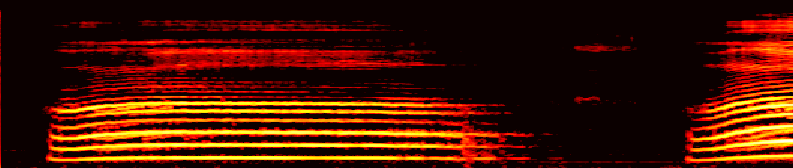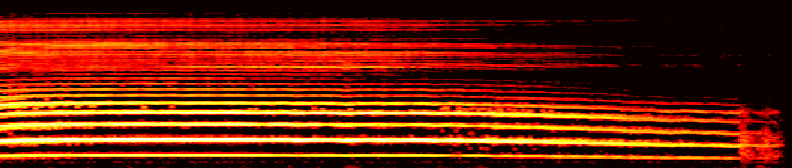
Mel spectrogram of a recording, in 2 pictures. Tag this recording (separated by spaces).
erie horror woman pitch low moaning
